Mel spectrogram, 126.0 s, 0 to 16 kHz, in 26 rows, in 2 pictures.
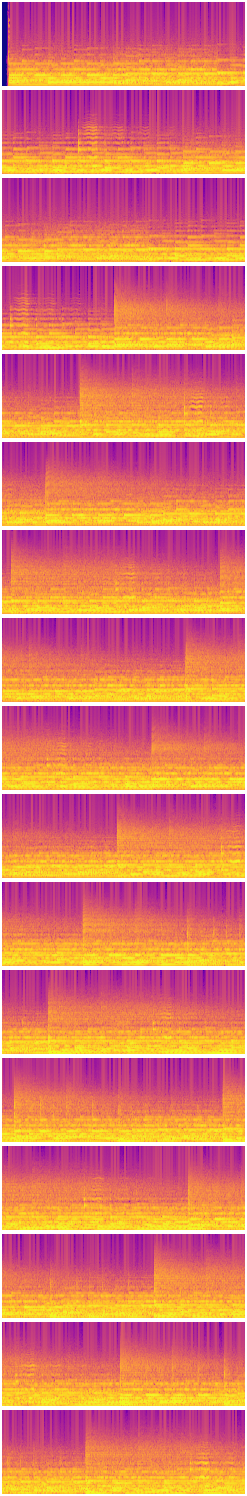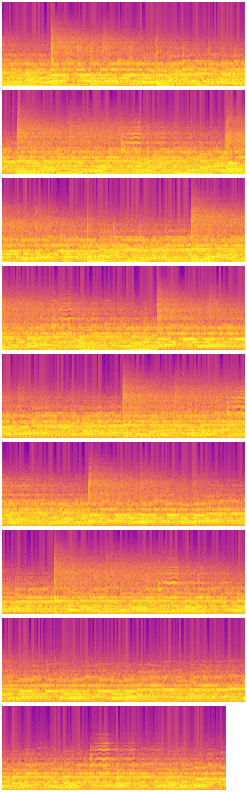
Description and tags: Ambience music x1.
Synths:Ableton live,Reason,Kontakt,Sylenth1,Synth1.
music, Ambience, sci-fi, electronic, piano, dark, fx, cinematic, synth, atmosphere, processed, pad, original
